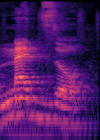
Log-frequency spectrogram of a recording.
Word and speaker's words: mezzo: If words such as "mazzo", "pezzo", "azione", or even own name, "Lorenzo", need to be pronounced with the voiceless variant, so /ts/, there are other words such as, for example, "mezzo", or "bazzecole", that have to be pronounced with their voiced variant so /dz/.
